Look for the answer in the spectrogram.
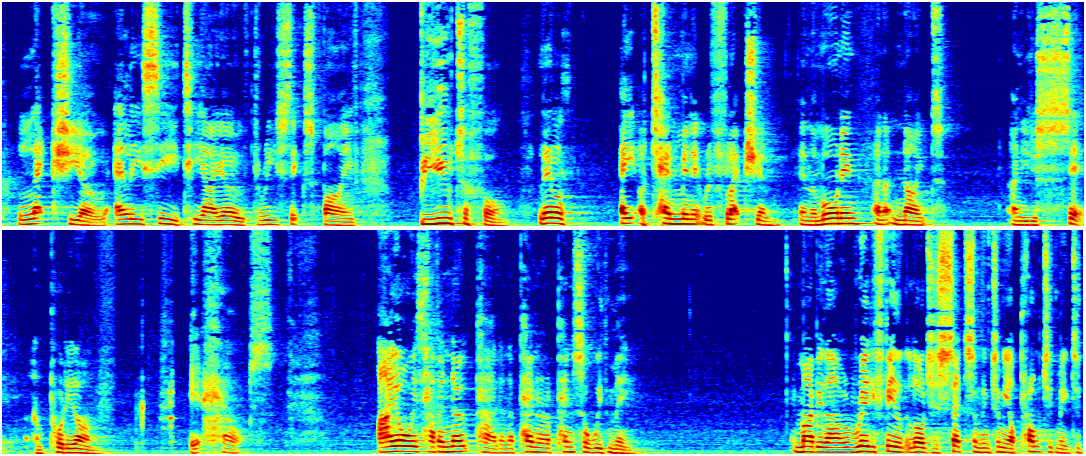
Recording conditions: large echoing room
